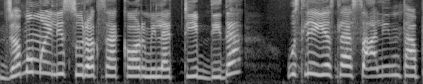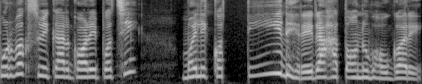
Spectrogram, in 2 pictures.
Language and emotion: Nepali, happy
